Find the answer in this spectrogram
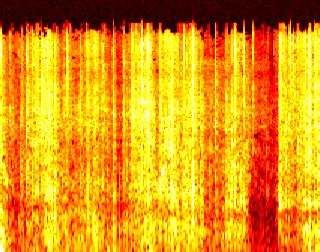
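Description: Clear plastic bag crinkling as hands handle it, stopping briefly a little past three seconds in.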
